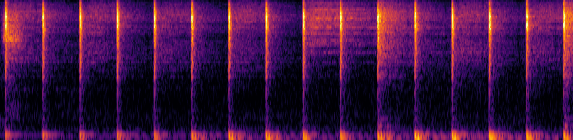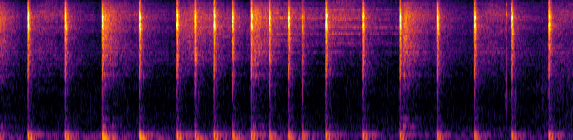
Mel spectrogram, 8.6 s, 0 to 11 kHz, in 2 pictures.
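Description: Recorded rock drum kit playing back from a DAW: a fast, steady run of heavy kick drum hits with snare and cymbals over them. The kick is being EQ'd on an SSL channel strip, with a little extra boost around 60 Hz.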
